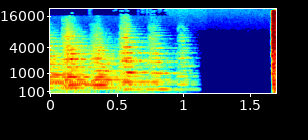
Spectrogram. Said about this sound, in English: Static, noise, that's all we hear, or so it seems.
